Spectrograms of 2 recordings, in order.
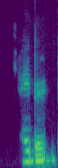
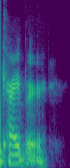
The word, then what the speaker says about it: Khyber: He worked in Khabar, Khabar. How do you say that one? – I think Khyber. – Khyber. That makes more sense. That would not work in Khyber.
